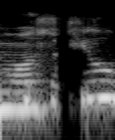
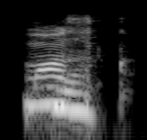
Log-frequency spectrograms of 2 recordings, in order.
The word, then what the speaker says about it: mosque: bukan Moscow bacanya, tulisannya benar Moscow, bacanya bukan Moscow ya, mosque. This is a mosque. This is Ya, Mosque. mosque. Ada Q-nya di belakang.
